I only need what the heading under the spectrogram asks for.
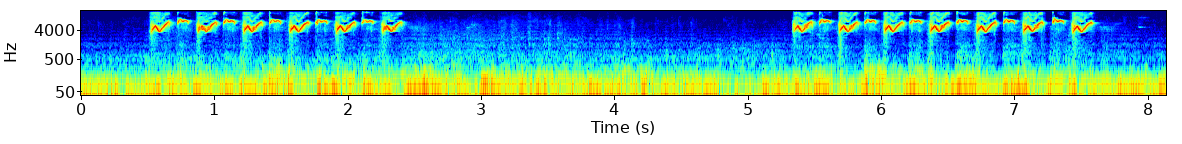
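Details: Cinereous tit (gelatik batu) with gacor song used as a training model for other birds: two bursts of six to seven high, ringing two-part whistled phrases, separated by roughly three seconds of quiet background.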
